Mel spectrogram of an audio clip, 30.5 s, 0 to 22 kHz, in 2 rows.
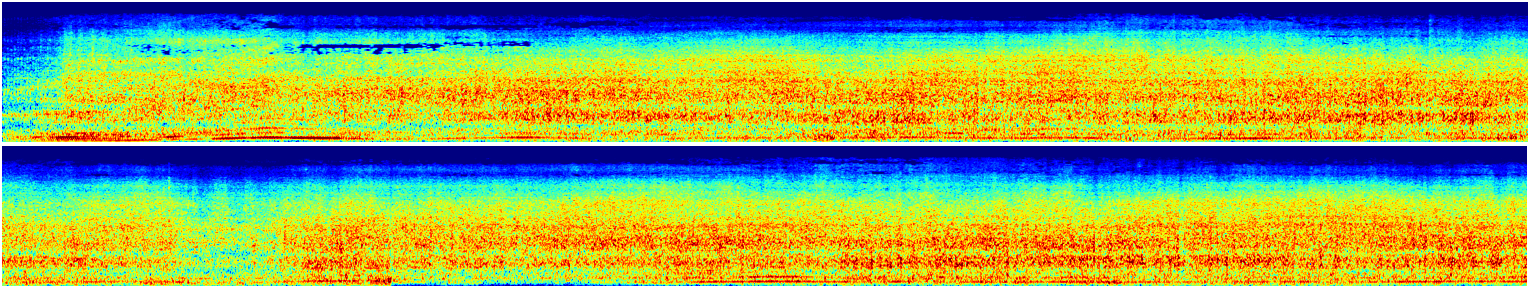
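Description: Renault Duster 4WD's engine revving up and down as the car skids and drifts on wet mud, over a steady rushing noise. The engine note rises and falls in repeated swells, drops briefly just past halfway, then holds steadier.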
